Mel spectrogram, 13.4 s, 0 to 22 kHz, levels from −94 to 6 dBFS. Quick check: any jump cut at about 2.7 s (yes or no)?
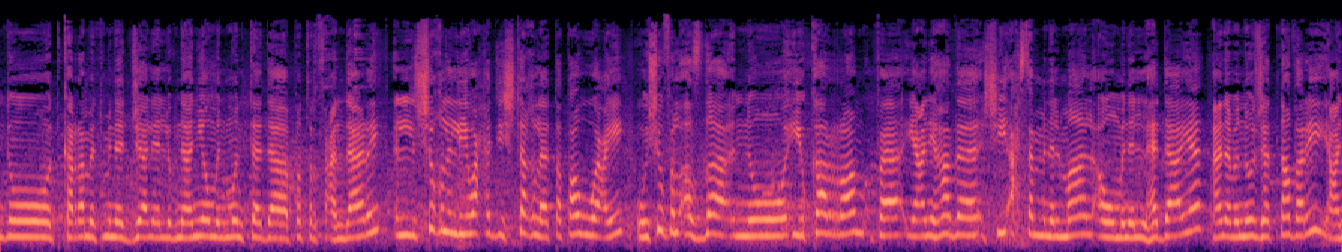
no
